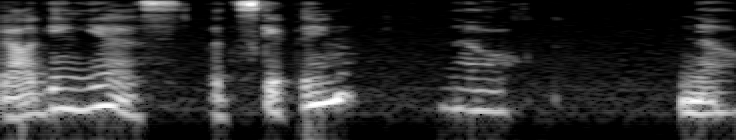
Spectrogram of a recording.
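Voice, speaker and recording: A woman with vocal fry speaks in a calm tone at a fairly slow pace. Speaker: storyteller. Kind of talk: reading aloud.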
